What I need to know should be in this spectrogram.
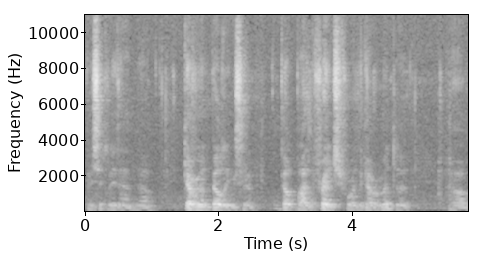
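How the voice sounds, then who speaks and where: An elderly man in his eighties, once a diplomat, calmly tells of his past for an oral history interview. He speaks haltingly, frequently stopping with fillers to find words, in a voice of ordinary male pitch. The distant mic picks up a reverberant room and a faint hiss.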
